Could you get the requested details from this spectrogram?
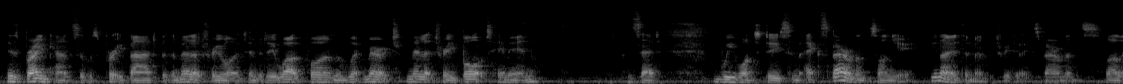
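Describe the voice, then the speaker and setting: A drunk man giving a rambling, casual explanation, halting and stumbling over his words, argumentative. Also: low-pitched, slight background noise. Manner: swears casually. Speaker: storyteller explaining comic book lore.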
